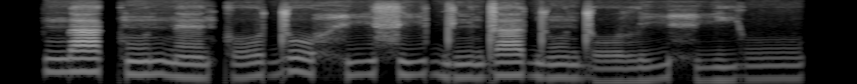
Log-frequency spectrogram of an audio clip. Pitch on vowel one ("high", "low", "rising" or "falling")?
high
